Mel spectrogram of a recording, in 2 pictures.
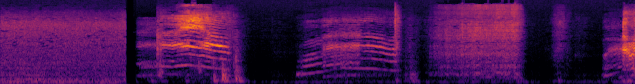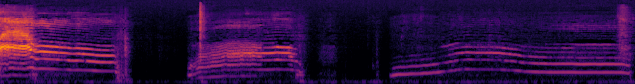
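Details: Cats meowing, a series of separate drawn-out meows varying in pitch, some rising and falling smoothly, others harsh and strained like a caterwaul, with short silences between calls.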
